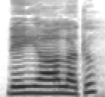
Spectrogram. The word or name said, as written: neia'latl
